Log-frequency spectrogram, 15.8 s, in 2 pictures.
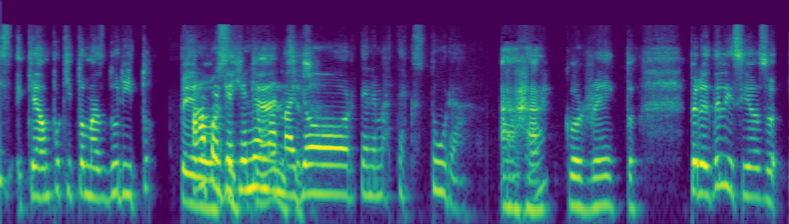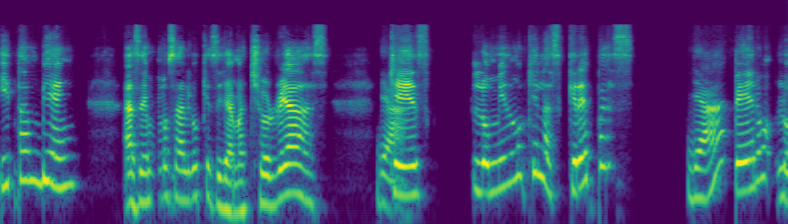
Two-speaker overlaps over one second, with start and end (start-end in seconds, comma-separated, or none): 1.9-3.1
